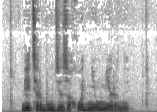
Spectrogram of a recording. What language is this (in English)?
Belarusian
